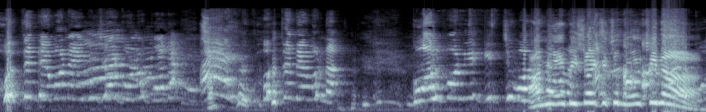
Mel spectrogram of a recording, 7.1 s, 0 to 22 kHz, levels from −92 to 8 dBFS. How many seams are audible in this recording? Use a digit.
0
